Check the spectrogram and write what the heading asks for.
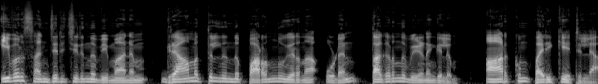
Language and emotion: Malayalam, neutral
